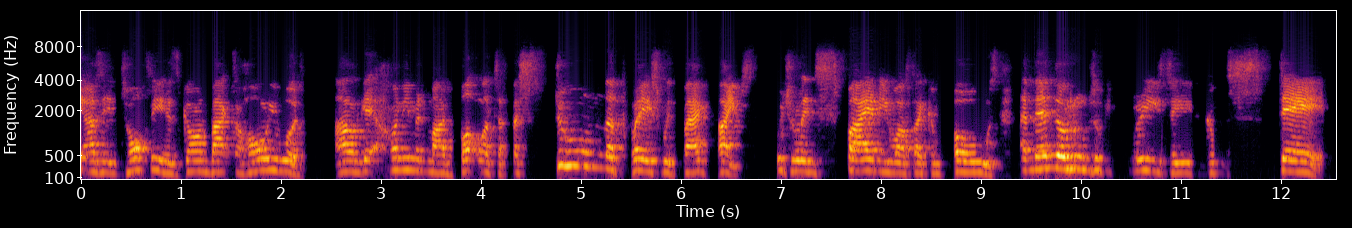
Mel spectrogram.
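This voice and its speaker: An actor playing a wealthy, breezy, imperious composer with a plummy, theatrical manner in a 1940s-style radio comedy. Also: male voice, sits high, measured pace, pushed and bright. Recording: echoey, dull room recording.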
